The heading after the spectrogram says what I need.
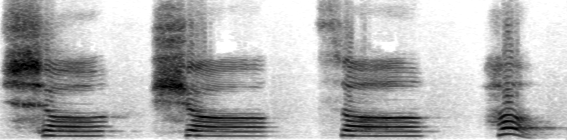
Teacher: ठीक है, ऊष्म व्यंजन इन्हें इसलिए कहा जाता है क्योंकि ये मुंह में जब बोलते हैं ना, तो जो मुंह के अंदर हवा होती है उससे थोड़े घिसटते हुए, टक्कर खाते हुए जैसे हम कहेंगे, वैसे ये बाहर निकलते हैं और हल्की सी सीटी की आवाज भी सुनाई देती है जब आप इन अक्षरों को बोलेंगे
